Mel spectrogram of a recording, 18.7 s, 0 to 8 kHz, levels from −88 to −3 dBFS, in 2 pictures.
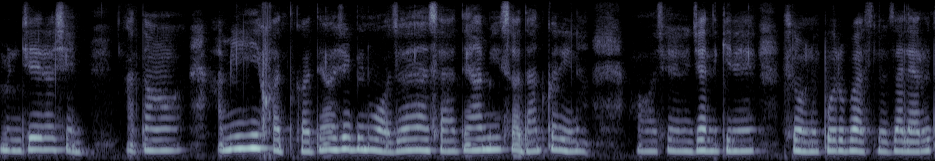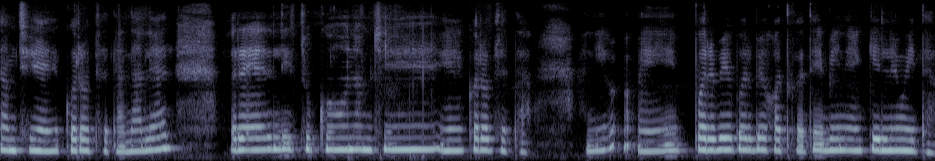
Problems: low volume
